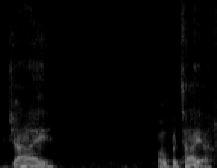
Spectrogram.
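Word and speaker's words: Jai Opetaia: pronounce his name wrong um how do you pronounce this guy's name jai jai opataya yeah jaio pattaya i he just upset mari's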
